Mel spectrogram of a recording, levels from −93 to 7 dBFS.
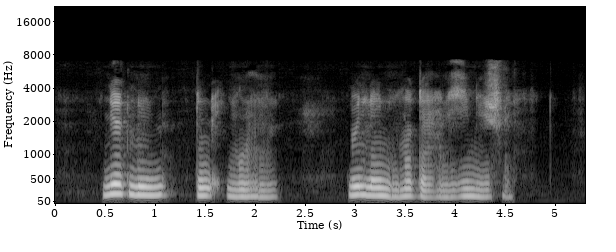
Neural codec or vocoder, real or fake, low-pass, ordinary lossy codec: autoencoder, 22.05 kHz, a latent of 192 numbers a frame, VITS, trained on one speaker; fake; 7.2 kHz; MP3, 48 kbps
